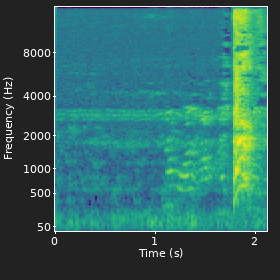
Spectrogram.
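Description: A small dog barks once, sharply, near the end, after a softer wavering sound.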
